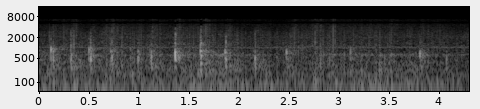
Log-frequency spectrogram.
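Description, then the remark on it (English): Quiet, steady clip-clop of an approaching horse's hooves carrying a rider, a string of light knocks in an even rhythm, against a faint background hiss with no one talking. “Look. Horse come there.”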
